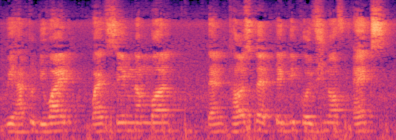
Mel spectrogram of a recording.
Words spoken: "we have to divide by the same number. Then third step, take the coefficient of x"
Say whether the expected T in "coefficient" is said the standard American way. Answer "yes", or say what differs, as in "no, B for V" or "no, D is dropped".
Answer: no, T is dropped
